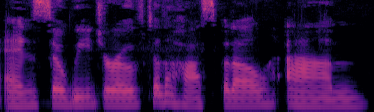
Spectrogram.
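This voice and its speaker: A woman in her thirties, a podcast guest, telling a personal story in a halting, earnest way with many fillers. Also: low voice, level tone, no room sound, clean studio sound.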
